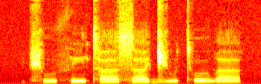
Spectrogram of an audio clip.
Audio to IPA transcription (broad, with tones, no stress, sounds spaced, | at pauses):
t͡ɕʰ u˦ θ ĩ˦ tʰ ä˦ sʰ ä˦ d͡ʑ u˨ tʰ o˦˨ ʊ̯ w ä˦˨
